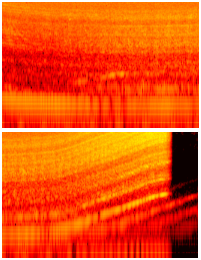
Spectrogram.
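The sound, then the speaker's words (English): An engine-revving sound effect stands in for a time machine ride. A low, loud engine drone holds steady for about three seconds, then climbs smoothly and continuously in pitch before cutting off abruptly. “I need you to buckle up. All right? Because we're going to have to ride the Hustle Share Time Machine.”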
